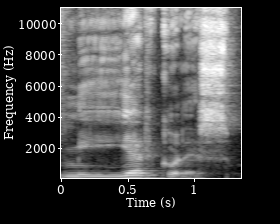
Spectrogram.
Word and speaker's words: miércoles: So miércoles has the accent at the very start of that second syllable with the E, the first E. Hoy es miércoles, 4 sílabas, miércoles.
